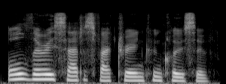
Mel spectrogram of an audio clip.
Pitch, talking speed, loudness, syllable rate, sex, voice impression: 195 Hz, 130 wpm, -16 LUFS, 6.4 syllables/s, female, very feminine, slightly young, slightly thin, relaxed, slightly weak, slightly dark, soft, slightly clear, slightly fluent, cute, intellectual, slightly refreshing, sincere, calm, very friendly, very reassuring, slightly unique, elegant, slightly wild, sweet, lively, kind, slightly intense, slightly sharp, light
